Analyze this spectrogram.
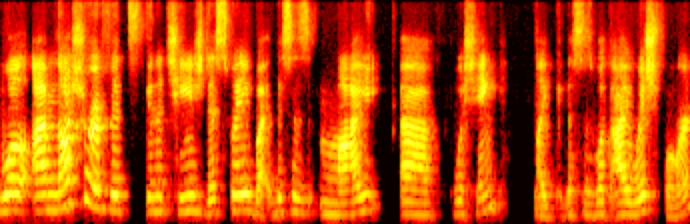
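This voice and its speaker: A woman with a bright, sharp tone and a fairly high pitch speaks at a fairly slow pace. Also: lively intonation. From Saudi Arabia. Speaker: doctor. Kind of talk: interview answers; presentation.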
